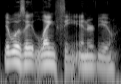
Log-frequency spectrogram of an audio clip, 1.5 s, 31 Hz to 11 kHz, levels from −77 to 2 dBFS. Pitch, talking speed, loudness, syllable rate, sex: 120 Hz, 200 wpm, -18 LUFS, 5.8 syllables/s, male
